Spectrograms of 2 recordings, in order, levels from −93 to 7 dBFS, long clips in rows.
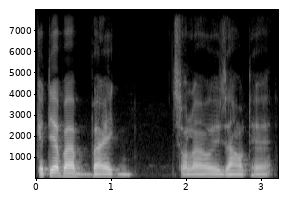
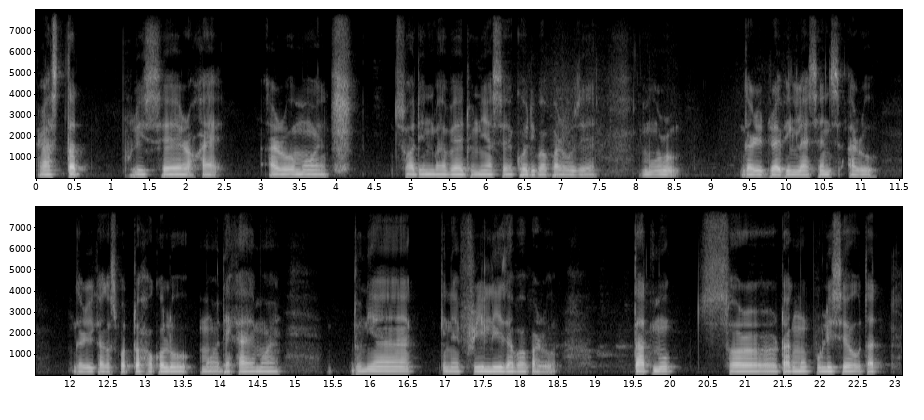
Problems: none marked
